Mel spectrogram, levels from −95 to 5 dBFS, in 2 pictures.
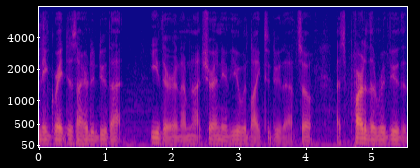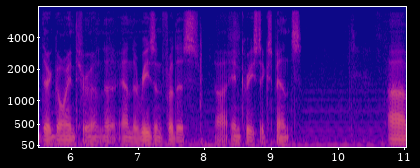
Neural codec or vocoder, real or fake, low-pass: none; real; 7.2 kHz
